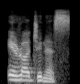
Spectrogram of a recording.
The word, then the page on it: erogenous: Indian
